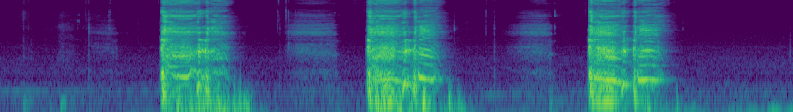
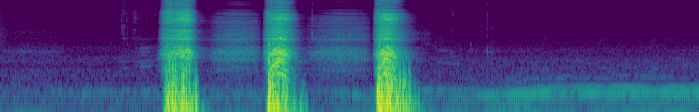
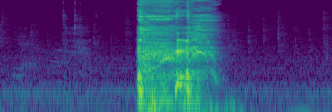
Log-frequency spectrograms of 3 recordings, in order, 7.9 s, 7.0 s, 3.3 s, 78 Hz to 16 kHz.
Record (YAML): three_cough_length: 7.9 s
three_cough_amplitude: 18566
three_cough_signal_mean_std_ratio: 0.43
exhalation_length: 7.0 s
exhalation_amplitude: 32768
exhalation_signal_mean_std_ratio: 0.28
cough_length: 3.3 s
cough_amplitude: 16086
cough_signal_mean_std_ratio: 0.37
survey_phase: alpha (2021-03-01 to 2021-08-12)
age: 18-44
gender: Male
wearing_mask: 'No'
symptom_none: true
smoker_status: Never smoked
respiratory_condition_asthma: false
respiratory_condition_other: false
recruitment_source: REACT
submission_delay: 1 day
covid_test_result: Negative
covid_test_method: RT-qPCR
